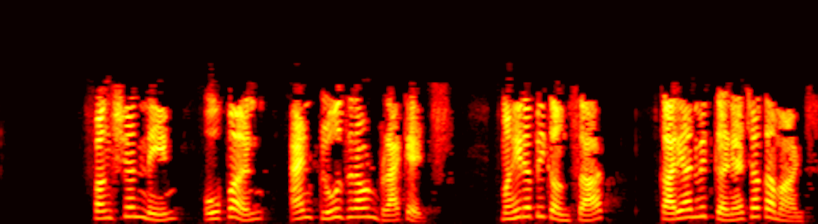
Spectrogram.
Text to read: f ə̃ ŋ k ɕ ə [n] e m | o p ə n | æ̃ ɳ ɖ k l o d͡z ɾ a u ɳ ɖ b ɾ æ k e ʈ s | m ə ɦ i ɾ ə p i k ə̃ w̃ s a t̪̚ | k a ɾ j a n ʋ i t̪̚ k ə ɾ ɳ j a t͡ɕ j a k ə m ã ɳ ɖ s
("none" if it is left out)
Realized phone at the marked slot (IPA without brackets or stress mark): nː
